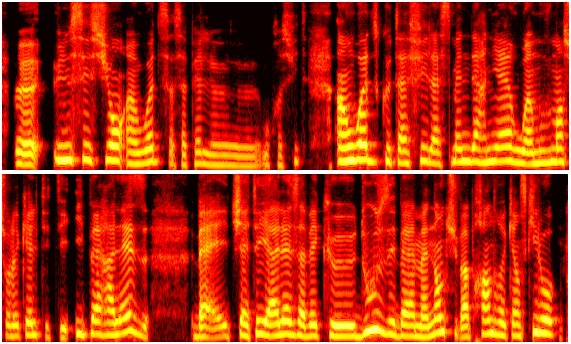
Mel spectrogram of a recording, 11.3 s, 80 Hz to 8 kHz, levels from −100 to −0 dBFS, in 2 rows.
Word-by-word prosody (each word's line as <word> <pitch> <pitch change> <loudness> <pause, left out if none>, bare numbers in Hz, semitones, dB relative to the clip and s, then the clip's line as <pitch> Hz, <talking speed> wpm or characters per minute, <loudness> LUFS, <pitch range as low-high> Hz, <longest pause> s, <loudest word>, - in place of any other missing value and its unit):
Heu, 185 - +2
une 260 -1 +4
session, 255 -1 0
un 195 - -2
WOD 225 +4 -2
ça 240 - -14
s'appelle, 185 +2 -9
heu, 165 -2 -10
au 175 - -14
Crossfit, 175 +9 -16 0.3
un 235 - +5
WOD 255 -1 +5
que 240 - -5
tu 220 -2 -5
as 205 - -3
fait 245 +4 -6
la 205 -3 -4
semaine 230 +4 -3
dernière, 235 +1 -1
ou 210 -2 +1
un 190 - 0
mouvement 215 +3 -1
sur 215 -4 -8
lequel 205 +3 -4
tu 180 - -16
étais 310 - -9
hyper 225 -1 -2
à 210 - 0
l'aise, 235 -4 -1 0.4
bah 175 -3 -1
et 180 +3 -6
tu 190 +5 -2
étais 220 +3 +1
à 195 0 +3
l'aise 220 -1 +1
avec, 190 +1 -1
heu, 185 -1 +5
12 270 +5 +6
et 220 - 0
bah 190 -1 0
maintenant 185 +8 +1
tu 260 -3 -9
vas 175 - +3
prendre 230 +2 -1
15 195 -1 -5
kilos. 245 -4 +3
215 Hz, 245 wpm, -23 LUFS, 190-240 Hz, 0.4 s, 12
